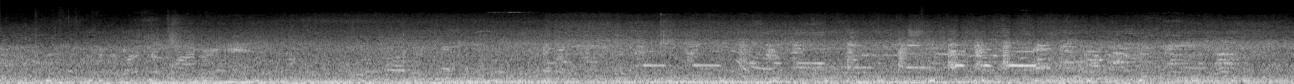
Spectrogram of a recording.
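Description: Busy outdoor street ambience: a steady low rumble of road traffic under the indistinct voices of people talking nearby.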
